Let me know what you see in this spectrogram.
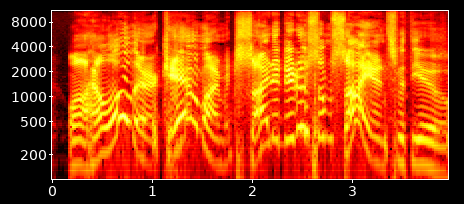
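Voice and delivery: cheery, animated, excited sing-song host voice. Greeting Cam at the door, ready to do some science, in an excited Mr. Wizard voice. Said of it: "Because that's how Mr. Wizard talked".

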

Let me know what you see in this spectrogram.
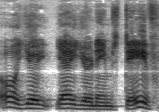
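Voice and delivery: normal talking voice

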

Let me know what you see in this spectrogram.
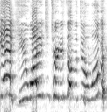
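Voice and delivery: very loud, shrill, high-pitched shouting yell. Retelling what she shouted at Q: retelling own yell. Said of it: "I was like yelling at him".

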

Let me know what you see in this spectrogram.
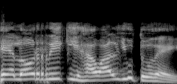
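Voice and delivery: put-on Puerto Rican accent, pitched very high. Retelling a greeting from a McDonald's lady: imitating a Puerto Rican accent. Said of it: "has that weird Puerto Rican accent".

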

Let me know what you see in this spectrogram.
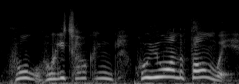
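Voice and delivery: acted high, pushy, confrontational, aggressive tone. Retelling an angry demand from an ex on the phone: imitating an aggressive ex. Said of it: "he's, like, all aggressive".

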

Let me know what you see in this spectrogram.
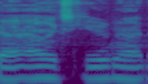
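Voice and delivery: put-on quiet, relaxed coach voice. Retell what your coach at the time said to Alex, in a bad Chris Leone impression, quiet. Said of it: "This is a terrible Chris impression".

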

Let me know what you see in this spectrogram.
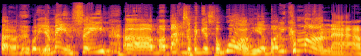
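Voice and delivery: put-on old-timey movie star voice, swooping high. Showing how everyone does an old-timey movie star voice, Jimmy Stewart old-timey movie star voice. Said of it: "every time anyone does an old-timey movie star voice".

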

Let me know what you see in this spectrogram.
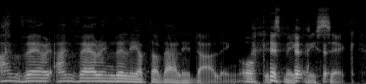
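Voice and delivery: put-on Hungarian accent. Retelling a guest star's line: Zsa Zsa Gabor impression. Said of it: "my expert, perfect Zsa Zsa Gabor impression".

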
